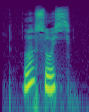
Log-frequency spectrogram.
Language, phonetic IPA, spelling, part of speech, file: Russian, [ɫɐˈsosʲ], лосось, noun, Ru-лосось.ogg
- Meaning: salmon (the fish and the seafood)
